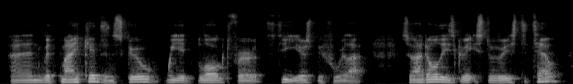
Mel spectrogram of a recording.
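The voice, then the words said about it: Non-American English accent. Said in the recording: “people were more distracted by my accent. A whole bunch of Americans basically in the room were distracted by my accent”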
